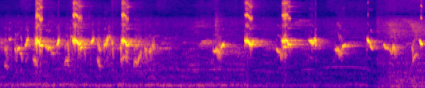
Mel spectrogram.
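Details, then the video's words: Female yellow-vented bulbul calling to other bulbuls: loud, chirpy bubbling notes in short bursts with quick gaps, some notes bending up and down, over a faint low hum. "PANGGILAN BURUNG TRUCUKAN BETINA GACOR||MEMANGGIL TRUCUKAN LAIN AGAR RAJIN BUNYI"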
